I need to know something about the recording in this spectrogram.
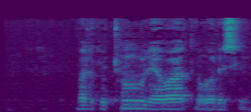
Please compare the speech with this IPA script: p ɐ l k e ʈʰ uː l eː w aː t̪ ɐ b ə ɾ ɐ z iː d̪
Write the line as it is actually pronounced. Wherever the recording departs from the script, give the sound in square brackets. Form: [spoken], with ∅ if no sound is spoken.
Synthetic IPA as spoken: [b] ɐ l k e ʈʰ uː l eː w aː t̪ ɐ [w] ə ɾ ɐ [s] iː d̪

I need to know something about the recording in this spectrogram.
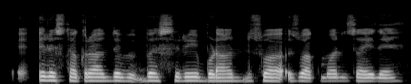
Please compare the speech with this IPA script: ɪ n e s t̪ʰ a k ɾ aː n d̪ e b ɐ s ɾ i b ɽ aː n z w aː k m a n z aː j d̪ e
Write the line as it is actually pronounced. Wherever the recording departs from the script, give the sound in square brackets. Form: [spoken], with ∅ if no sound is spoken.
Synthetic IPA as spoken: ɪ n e s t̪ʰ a k ɾ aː n d̪ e b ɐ s ɾ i b ɽ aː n z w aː k m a n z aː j d̪ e

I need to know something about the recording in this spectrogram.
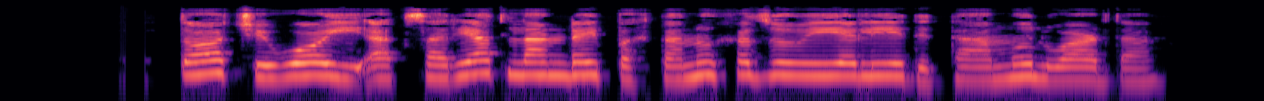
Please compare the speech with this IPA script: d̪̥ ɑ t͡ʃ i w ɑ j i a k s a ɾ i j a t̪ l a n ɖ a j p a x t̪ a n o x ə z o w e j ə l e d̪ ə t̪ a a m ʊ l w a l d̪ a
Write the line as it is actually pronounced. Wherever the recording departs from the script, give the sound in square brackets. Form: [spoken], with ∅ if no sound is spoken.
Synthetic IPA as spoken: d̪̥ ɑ t͡ʃ [e] w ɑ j i a k s a ɾ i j a t̪ l a [ɳ] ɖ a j p a x t̪ a n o x ə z o w e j ə l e d̪ ə t̪ a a m ʊ l w a [ɽ] d̪ a

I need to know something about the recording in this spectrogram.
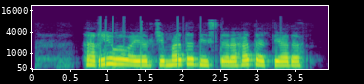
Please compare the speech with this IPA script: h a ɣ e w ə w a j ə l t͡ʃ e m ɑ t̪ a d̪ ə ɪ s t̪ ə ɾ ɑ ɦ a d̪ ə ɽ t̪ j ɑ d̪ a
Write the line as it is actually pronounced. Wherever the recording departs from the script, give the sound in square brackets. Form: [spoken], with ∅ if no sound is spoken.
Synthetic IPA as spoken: h a ɣ e w ə w a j ə l t͡ʃ e m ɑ t̪ a d̪ ə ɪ s t̪ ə ɾ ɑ ɦ a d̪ [a] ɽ t̪ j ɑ d̪ a

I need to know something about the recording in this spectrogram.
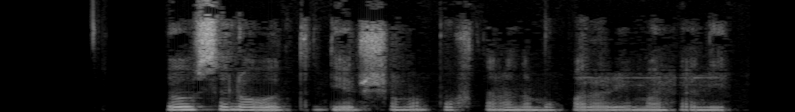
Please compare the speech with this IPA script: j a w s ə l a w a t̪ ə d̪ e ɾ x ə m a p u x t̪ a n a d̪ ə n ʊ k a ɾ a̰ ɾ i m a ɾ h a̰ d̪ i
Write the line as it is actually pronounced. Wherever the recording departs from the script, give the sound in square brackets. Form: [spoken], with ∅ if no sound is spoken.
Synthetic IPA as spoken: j a w s ə l a w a t̪ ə d̪ e ɾ [ʃ] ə m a p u x t̪ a n a d̪ ə [m] ʊ [q] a ɾ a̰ ɾ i m a ɾ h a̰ d̪ i

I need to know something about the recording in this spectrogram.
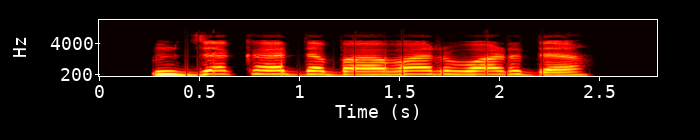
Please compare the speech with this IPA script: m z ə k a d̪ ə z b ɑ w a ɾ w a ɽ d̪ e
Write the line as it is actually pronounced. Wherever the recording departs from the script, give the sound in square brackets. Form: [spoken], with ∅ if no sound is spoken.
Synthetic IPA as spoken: m z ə k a d̪ ə [∅] b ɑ w a ɾ w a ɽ d̪ [a]

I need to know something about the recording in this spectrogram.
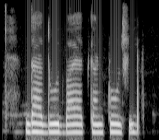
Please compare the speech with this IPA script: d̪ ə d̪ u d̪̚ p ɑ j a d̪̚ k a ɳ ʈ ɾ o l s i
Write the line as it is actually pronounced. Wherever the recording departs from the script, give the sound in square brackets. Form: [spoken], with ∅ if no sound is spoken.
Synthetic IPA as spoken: d̪ [ɑ] d̪ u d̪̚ [b] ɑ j a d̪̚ k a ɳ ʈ ɾ o l [ʃ] i

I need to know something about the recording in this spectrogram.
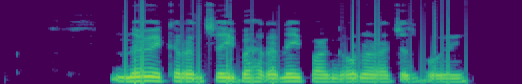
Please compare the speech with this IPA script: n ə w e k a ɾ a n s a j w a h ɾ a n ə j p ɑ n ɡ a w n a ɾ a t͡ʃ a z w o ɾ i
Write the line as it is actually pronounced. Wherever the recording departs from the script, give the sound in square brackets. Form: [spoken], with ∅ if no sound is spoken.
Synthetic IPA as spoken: n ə w e k a ɾ a n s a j [b] a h ɾ a n ə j p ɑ [ŋ] ɡ a w n a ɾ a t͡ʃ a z [b] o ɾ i

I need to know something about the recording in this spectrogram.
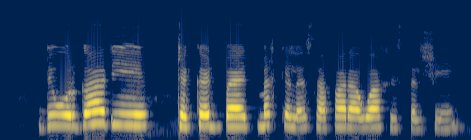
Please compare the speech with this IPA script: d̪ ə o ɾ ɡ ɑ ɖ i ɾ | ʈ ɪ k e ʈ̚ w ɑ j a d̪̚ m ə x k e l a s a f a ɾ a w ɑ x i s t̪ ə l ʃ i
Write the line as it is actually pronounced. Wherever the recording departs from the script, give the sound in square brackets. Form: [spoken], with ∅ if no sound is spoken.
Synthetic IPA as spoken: d̪ ə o ɾ ɡ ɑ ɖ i [∅] | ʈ ɪ k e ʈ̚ [b] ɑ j a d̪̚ m ə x k e l a s a f a ɾ a w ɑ x i s t̪ ə l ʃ i

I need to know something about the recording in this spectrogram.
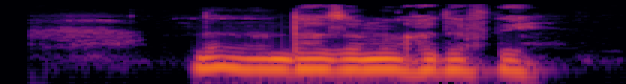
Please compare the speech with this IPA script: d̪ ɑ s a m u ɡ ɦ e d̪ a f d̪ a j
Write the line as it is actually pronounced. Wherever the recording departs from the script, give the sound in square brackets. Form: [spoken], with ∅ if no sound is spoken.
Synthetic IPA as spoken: d̪ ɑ [z] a m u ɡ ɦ [a] d̪ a f d̪ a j

